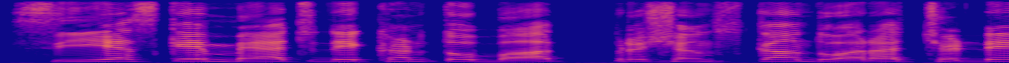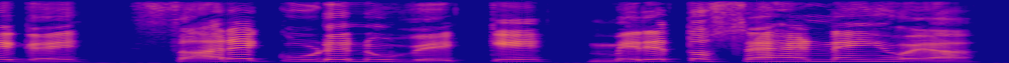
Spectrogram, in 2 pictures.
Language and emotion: Punjabi, disgusted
